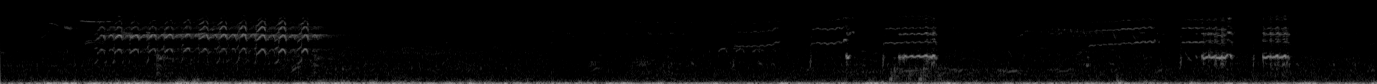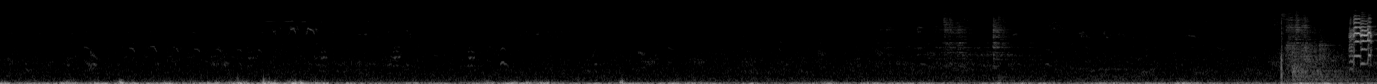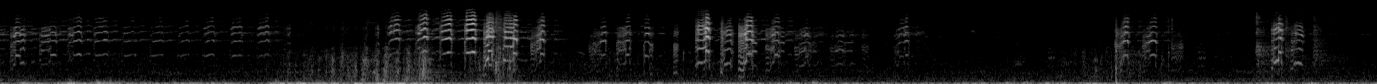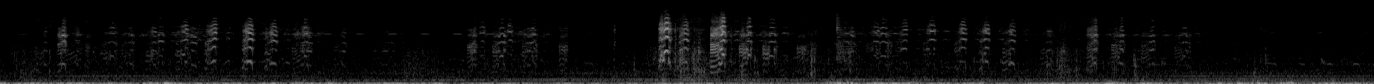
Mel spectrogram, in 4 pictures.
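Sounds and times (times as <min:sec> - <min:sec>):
birds calling ringing notes: 0:21.6 - 0:30.5, 0:31.4 - 0:55.0.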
